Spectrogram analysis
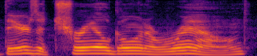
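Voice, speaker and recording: An American man hosting a casual live stream, thinking aloud haltingly and saying Spanish names with an American accent. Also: on the high side, a little mellow, no room sound. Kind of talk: casual live stream commentary while reading maps.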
